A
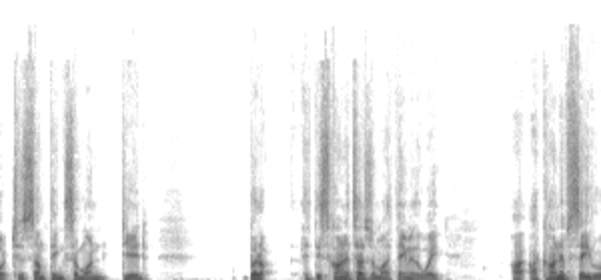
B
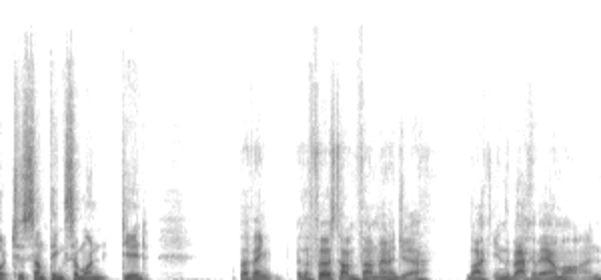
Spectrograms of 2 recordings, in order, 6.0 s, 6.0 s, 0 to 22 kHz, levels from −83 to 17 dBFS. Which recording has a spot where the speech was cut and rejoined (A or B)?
B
